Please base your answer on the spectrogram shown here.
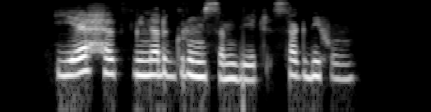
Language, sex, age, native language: Icelandic, female, 18-19, Icelandic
